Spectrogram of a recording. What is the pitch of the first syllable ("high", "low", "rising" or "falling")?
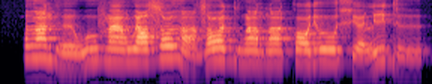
high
